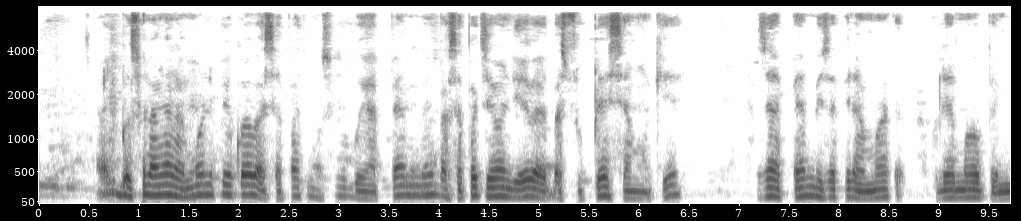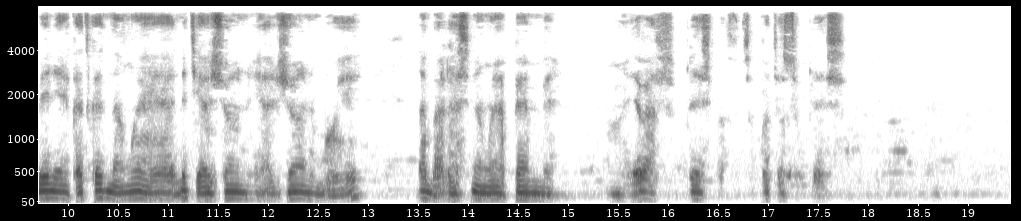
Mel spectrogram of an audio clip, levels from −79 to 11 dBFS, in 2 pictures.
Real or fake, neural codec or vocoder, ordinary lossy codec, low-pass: real; none; MP3, 48 kbps; 7.2 kHz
